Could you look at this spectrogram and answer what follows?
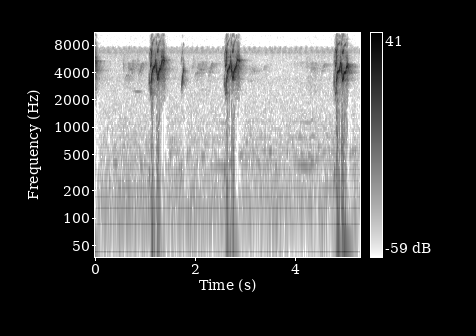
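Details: Female whistling duck call played as a hunting lure: three bright, quavering whistles about two seconds apart, with a short thin note and faint twittering between them.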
